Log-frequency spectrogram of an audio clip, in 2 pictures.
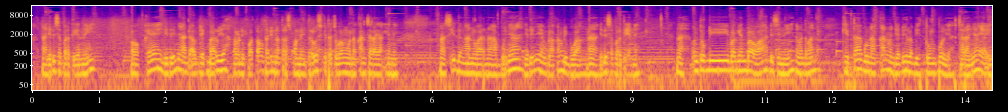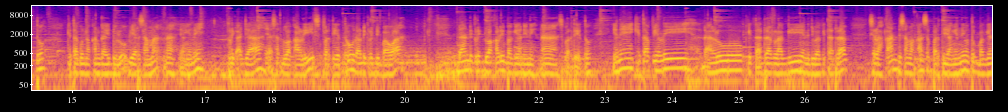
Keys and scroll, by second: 3.6 Delete, 7.7 Delete, 20.2 F10, 20.3 F10.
